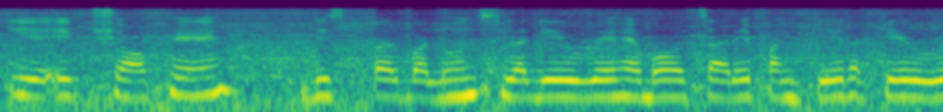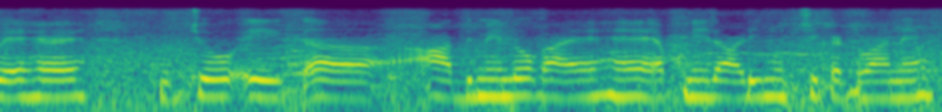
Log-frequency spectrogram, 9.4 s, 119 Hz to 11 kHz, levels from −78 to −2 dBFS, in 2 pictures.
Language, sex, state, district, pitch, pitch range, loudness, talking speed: Hindi, female, Odisha, Malkangiri, 220 Hz, 215-225 Hz, -12 LUFS, 165 wpm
